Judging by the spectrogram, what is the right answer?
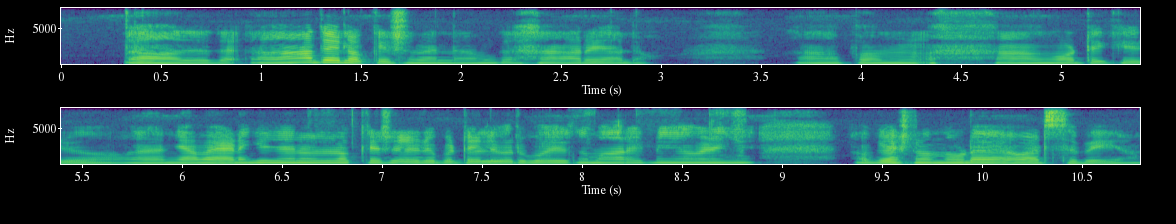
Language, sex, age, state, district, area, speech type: Malayalam, female, 60+, Kerala, Kozhikode, urban, spontaneous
